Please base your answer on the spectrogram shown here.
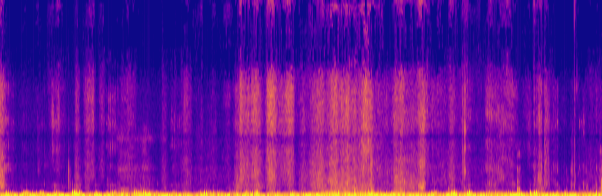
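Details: Domestic cat purring loudly, a deep continuous rumbling throb like an idling engine, steady low pulses throughout with faint rustling and brief higher noises.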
